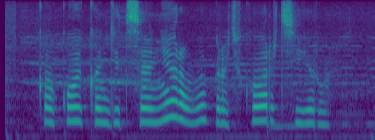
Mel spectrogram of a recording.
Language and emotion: Russian, neutral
